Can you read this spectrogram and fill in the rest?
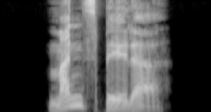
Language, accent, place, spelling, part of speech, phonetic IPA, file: German, Germany, Berlin, Mannsbilder, noun, [ˈmansˌbɪldɐ], De-Mannsbilder.ogg
- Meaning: nominative/accusative/genitive plural of Mannsbild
